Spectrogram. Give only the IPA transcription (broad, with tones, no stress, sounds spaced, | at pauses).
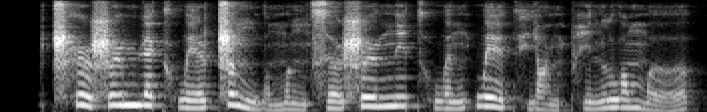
ʈ͡ʂʰ ɻ̩˥˩ ʂ ɻ̩˥ m ɥ ɛ˥˩ kʰ w e˧˥ ɪ̯ ʈ͡ʂ ɤ˥˩ ŋ m w ɔ˩ m ɤ˨˩ ŋ s ɹ̩˧˥ ʂ ɻ̩˥ n̪ i˥ t̪ʰ w ə˧˥ n p w e˥˩ ɪ̯ t̪ʰ j ɑ˨˩ ŋ pʰ i˧˥ n l w ɔ˥ m ɤ˨˩˦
